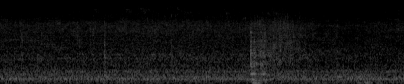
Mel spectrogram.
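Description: Sliced smoked sausage and onions sizzling quietly in oil in a nonstick skillet while a spatula scrapes under them, with a light knock of the spatula about two and a half seconds in.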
